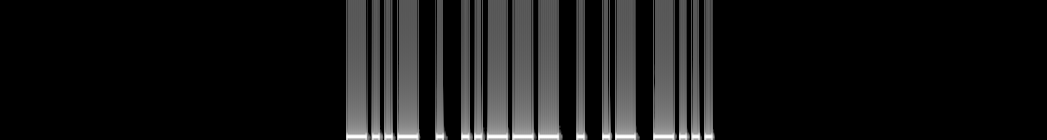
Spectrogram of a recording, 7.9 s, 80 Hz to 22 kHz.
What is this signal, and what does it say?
Morse code, heard as a keyed tone, about 25 wpm, 700 Hz. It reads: XE2EAB
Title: DXCC-100 Call Signs - 6 Characters - Repeated 3x - 25wpm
